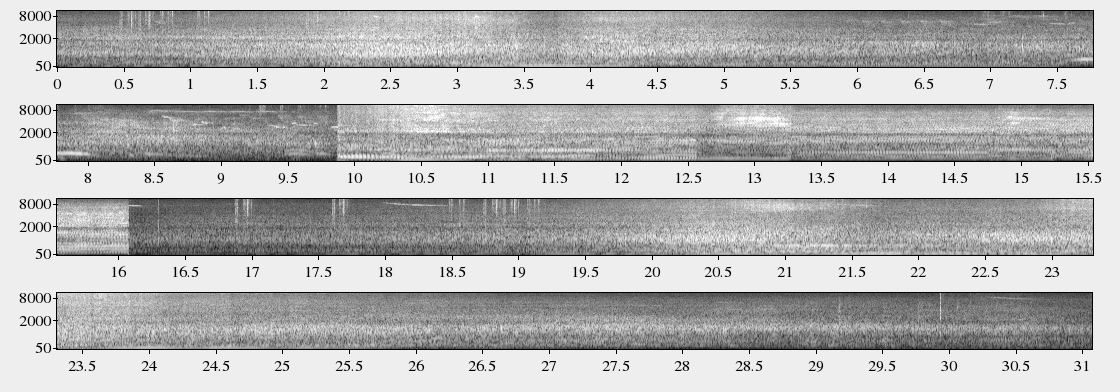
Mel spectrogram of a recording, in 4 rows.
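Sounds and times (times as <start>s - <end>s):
sports car passing by: 9.9s - 16.2s.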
